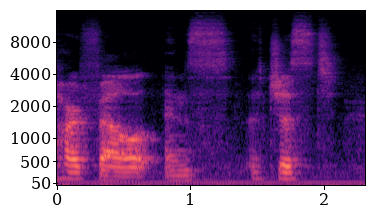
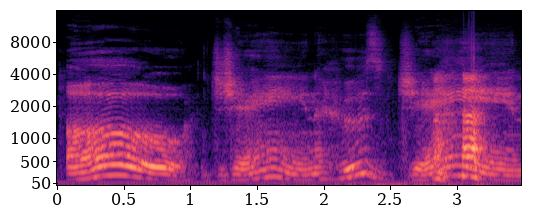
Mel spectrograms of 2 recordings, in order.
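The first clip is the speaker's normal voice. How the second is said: curious mom; 3 semitones higher, 4 dB louder, much slower than usual. Retold or imitated. Mom mishears name.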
